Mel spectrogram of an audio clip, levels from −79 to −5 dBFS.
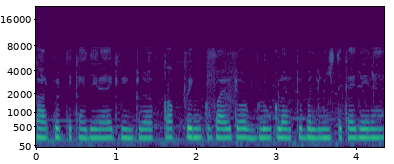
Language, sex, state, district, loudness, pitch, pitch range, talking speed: Hindi, female, Bihar, Vaishali, -37 LUFS, 215 Hz, 215-220 Hz, 260 wpm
